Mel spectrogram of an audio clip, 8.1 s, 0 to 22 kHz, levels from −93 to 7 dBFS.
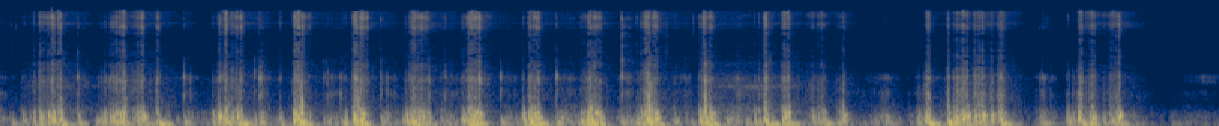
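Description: No technical faults are audible.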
